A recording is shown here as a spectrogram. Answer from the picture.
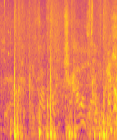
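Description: A series of soft, low thumps at an uneven pace, with faint murmured voices between them.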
